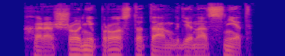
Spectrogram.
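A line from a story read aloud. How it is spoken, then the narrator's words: Grumble. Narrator (Russian): проворчал Железовский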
